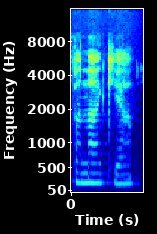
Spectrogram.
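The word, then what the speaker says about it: panakia (πανάκεια): It's a Greek word, and it's spelt with a K in Greek, and it's pronounced panakia.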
